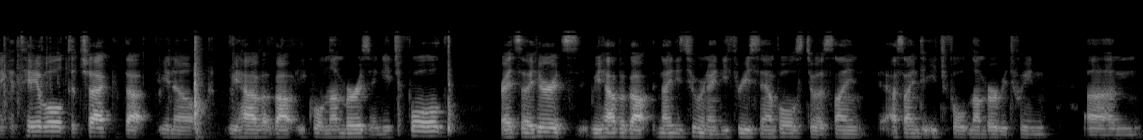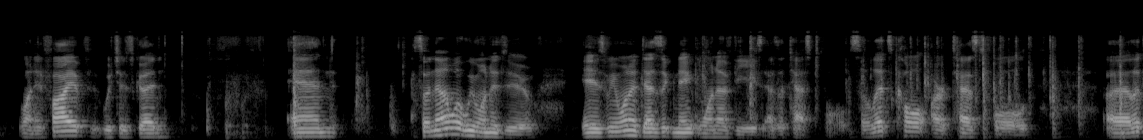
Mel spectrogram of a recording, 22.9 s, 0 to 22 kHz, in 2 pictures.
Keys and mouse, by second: 0.0-1.6 typing, 1.9 ctrl+Return, 13.0 click, 14.3 Return, 14.3 KP_Enter, 19.6-22.6 typing.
